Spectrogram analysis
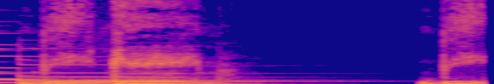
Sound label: jingle chime negative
